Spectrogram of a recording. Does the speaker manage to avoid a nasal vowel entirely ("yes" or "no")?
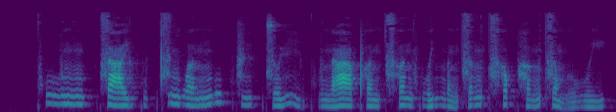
yes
